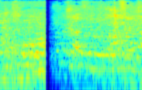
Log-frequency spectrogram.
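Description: Background chatter of a crowd with children's voices, echoing indoors. It cuts out abruptly for a moment about a third of the way in, then the murmur resumes.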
